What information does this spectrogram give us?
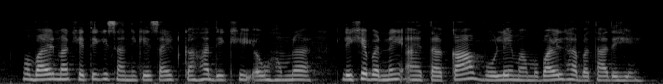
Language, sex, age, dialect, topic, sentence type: Chhattisgarhi, female, 31-35, Central, agriculture, question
